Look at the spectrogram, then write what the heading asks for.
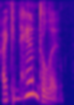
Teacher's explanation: Handle it and hold the final T.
